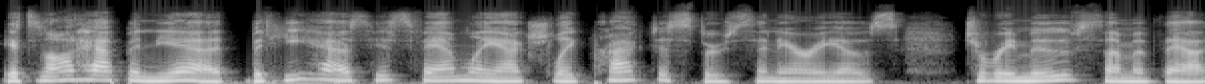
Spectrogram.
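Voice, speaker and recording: A woman speaks in an ordinary speaking voice, fairly low in pitch, at a moderate pace with ordinary pitch variation. Her loudness stays very even on a very clean recording with a silent background. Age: 60s. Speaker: founder of child-protection nonprofit. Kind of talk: radio interview. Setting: radio studio.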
